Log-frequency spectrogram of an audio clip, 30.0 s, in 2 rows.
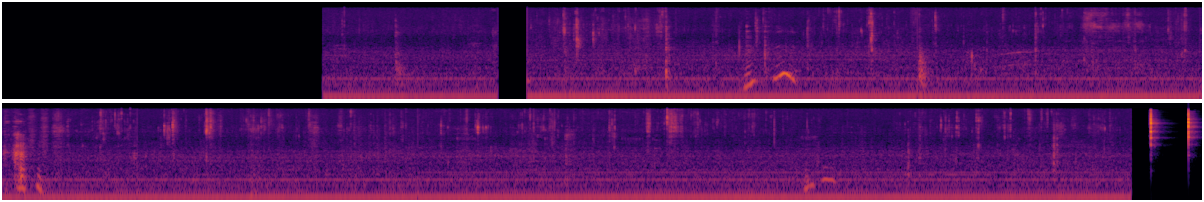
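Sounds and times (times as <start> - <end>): low hum: 4.0 - 29.1
people chewing food: 6.6 - 29.1
short vocal sound: 9.2 - 10.0, 24.9 - 25.6.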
